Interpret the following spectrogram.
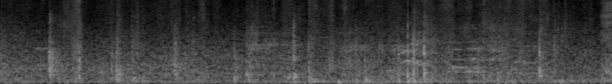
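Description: Faint footsteps on a hard floor, a scatter of light taps, with faint voices in the background.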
